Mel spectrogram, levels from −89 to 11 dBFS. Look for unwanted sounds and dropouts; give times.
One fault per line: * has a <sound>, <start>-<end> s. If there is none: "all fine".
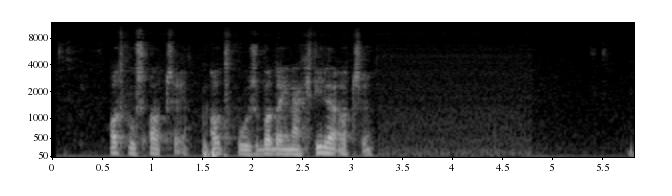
all fine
